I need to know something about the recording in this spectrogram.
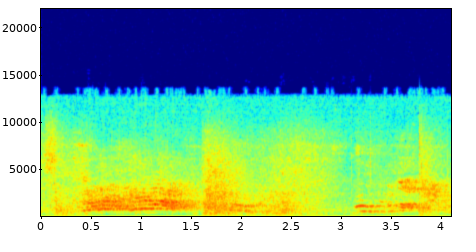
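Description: A body thuds heavily onto a ring mat.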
